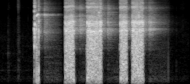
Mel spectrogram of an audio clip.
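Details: Black francolin (kala teetar) calling at very close range: five loud, harsh, grating bursts in about two seconds, arranged as a short note, a pause, two longer notes, then a final pair. The sound is heavily distorted, with no other sounds.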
